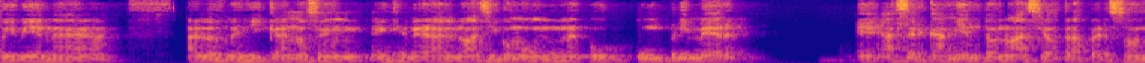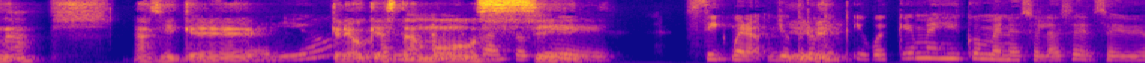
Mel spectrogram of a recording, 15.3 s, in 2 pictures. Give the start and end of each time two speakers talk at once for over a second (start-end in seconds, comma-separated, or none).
8.8-11.7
